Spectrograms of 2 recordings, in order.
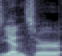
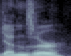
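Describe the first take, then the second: First: The middle consonant is a hissing s sound. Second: The middle consonant is a buzzing z sound. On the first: "it's Yenser" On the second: "A lot of people put the Z like Yenzer"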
